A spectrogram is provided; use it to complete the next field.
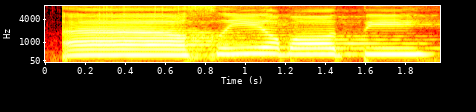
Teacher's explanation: Huruf ra dibunyikan secara tafkhim karena berbaris fathah, maka dibacanya tebal.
